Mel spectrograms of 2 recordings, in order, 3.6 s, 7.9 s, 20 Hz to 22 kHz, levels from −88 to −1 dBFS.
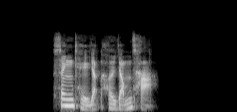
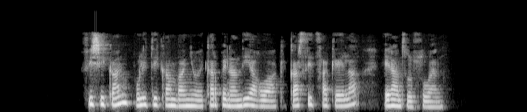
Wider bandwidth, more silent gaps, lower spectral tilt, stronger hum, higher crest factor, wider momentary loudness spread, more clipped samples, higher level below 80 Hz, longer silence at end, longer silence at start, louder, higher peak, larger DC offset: about the same, 7.4 kHz vs 8 kHz; neither; about the same, -4 dB/octave vs -5 dB/octave; neither; about the same, 22 dB vs 18 dB; about the same, 6 LU vs 8 LU; neither; about the same, -64 dBFS vs -62 dBFS; about the same, 1.25 s vs 1.25 s; second, 0.8 s vs 1.3 s; second, -20 LUFS vs -16 LUFS; about the same, -2 dBFS vs 0 dBFS; neither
